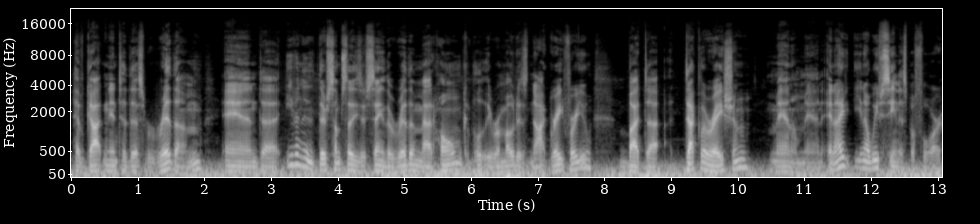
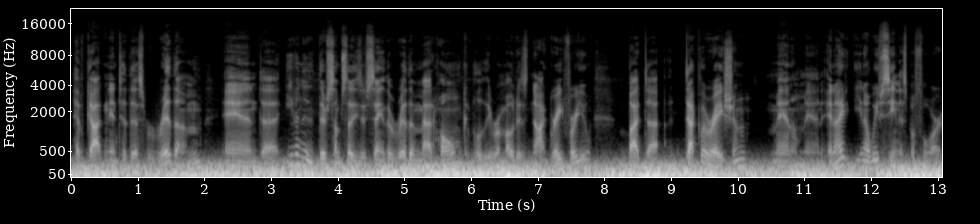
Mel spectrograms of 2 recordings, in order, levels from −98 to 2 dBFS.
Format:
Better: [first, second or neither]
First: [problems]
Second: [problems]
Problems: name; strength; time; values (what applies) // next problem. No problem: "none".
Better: first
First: low rumble; faint; throughout; 25 dB below the speech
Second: low rumble; loud; throughout; 5 dB below the speech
